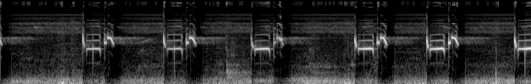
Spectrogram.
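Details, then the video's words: Lively male red prinia sings bright, clipped chip notes in pairs and triplets, bursts coming roughly every half second to second, against a constant high-pitched tone and soft low background noise. "Prenjak Merah Gacor cocok untuk masteran dan pancingan prenjak bahan ‼️prenjak birds singing ‼️"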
